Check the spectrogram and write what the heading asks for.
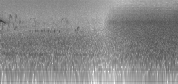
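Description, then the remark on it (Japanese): The Nachi Falls waterfall in Japan, one of Japan's three great waterfalls, roars in a steady, dense rush of falling water, loud, with a slight dip midway before surging back. No voices are heard. “今朝は日本三名瀑の一つ那智の滝のいい音”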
